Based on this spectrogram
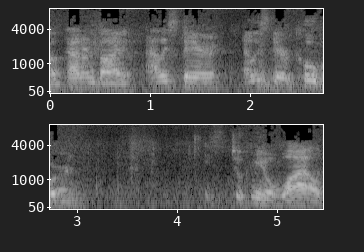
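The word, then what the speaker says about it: Cockburn: this is a a pattern by alistair alistair coburn it took me a while to say his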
